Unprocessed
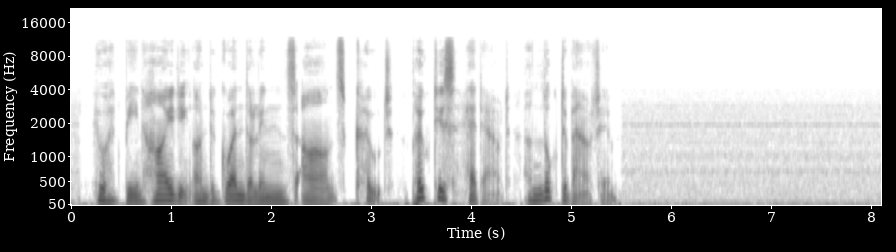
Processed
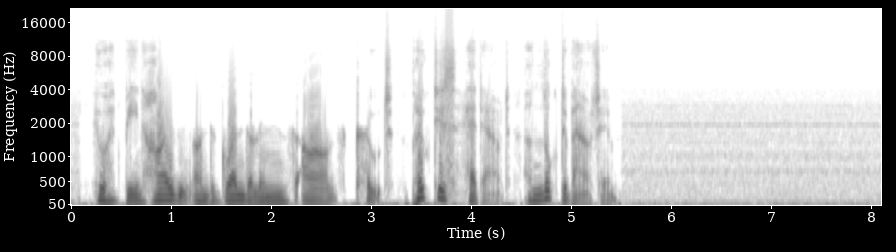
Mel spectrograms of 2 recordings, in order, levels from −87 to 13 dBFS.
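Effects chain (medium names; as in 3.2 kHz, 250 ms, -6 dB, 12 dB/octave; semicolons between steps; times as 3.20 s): 0.86–3.00 s: steep low-pass 1.7 kHz 96 dB/octave; slew-rate limiter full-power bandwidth 39 Hz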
